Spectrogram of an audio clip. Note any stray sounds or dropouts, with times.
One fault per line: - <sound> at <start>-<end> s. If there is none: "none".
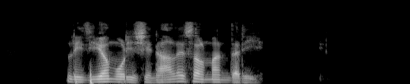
none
